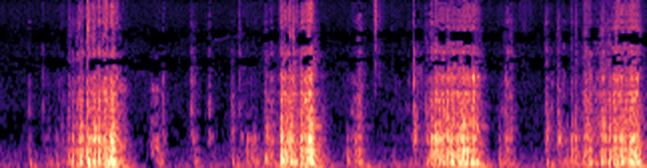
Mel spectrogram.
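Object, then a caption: Solid bar soap cut by a metal knife. A metal knife blade carves into a solid green opaque bar of soap, shaving off curls and flakes. Four longer, dry scraping strokes stand out, with short, soft scratchy cuts between them. The sound is mostly low and muffled with a brief grainy edge, and each shave stops with no ring.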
